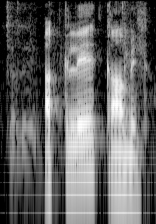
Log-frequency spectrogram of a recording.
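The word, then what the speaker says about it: عقل كامل: You pronounce it Aql Kamil or Aql Tam.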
